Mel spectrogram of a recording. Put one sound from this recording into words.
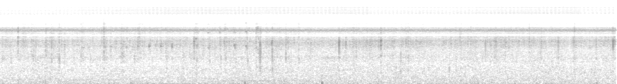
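A horse's hooves clop faintly on gravel in the distance.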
